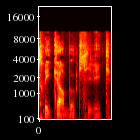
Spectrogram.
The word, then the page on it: tricarboxylique: [tri.kaʁ.bo.ksi.lik]; Paris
